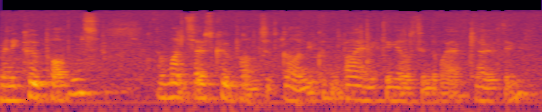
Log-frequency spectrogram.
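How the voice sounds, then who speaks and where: Noticeable background noise and audible room echo around a woman talking at a moderate pace. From East London. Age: 80s+. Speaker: elderly interviewee recalling history. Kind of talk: interview reminiscence.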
